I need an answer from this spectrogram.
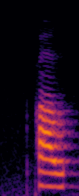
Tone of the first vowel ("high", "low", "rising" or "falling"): low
